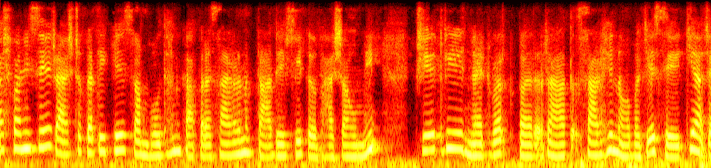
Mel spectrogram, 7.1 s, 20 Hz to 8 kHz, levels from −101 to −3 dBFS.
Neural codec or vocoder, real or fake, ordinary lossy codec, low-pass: codec, 16 kHz in and 24 kHz out, 1.1 kbps, FireRedTTS-2 codec; fake; Opus, 24 kbps; 7.2 kHz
